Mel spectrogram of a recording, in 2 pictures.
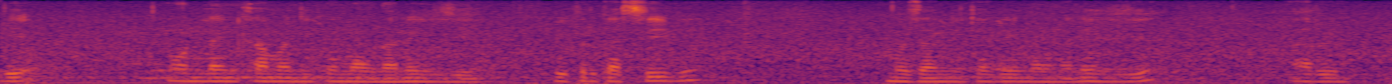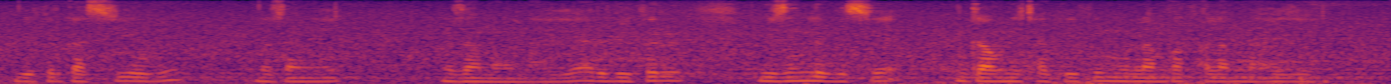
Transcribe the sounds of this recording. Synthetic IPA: be | ɔnlajnkʰamanibʰɯmawnanɯhije | bipʰɯɾɡasijbɯ | mɯzaŋnitʰakɯjmawnanɯhije | aɾu | bipʰɯɾɡasijawbɯ | mɯzaŋni | mɯzaŋmawnaɦajeaɾubipʰɯɾ | bizɯŋlɯbiseɡawnitʰakʰijpʰɯmulampʰakʰalamnaɦaje

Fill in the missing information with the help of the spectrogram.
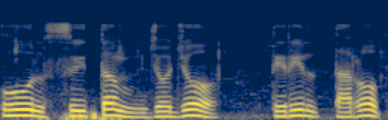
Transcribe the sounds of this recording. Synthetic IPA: ulsujt̪əmd͡ʒɔd͡ʒɔ | t̪iɾilt̪aɾɔp̚

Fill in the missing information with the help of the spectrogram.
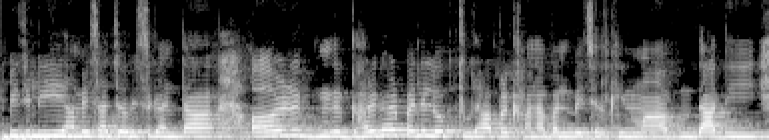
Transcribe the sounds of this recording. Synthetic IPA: bid͡ʒliɦəmesat͡ʃɔbisɡʱəɳʈa | ɔːɾɡʱəɾɡʱəɾpəɦlelokt͡ʃul̤apəɾkʰanabənbɛt͡ʃʰəlkʰinmãd̪ad̪i

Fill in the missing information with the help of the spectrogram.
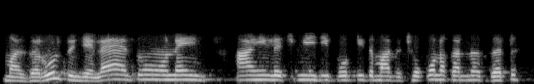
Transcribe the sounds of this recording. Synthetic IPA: mãːzɐɾuːɾt̪ʊ̃ɦɪ̃ɲd͡ʑelaːɪt̪ũːɦʊnəĩãːɦĩːlɐt͡ɕʰmiəd͡ʑiːpoːɾʈit̪ɐmãt̪ɐt͡ɕʰoːkonɐkɐn̆d̪əsɪzɐʈ̆

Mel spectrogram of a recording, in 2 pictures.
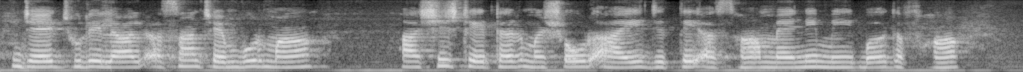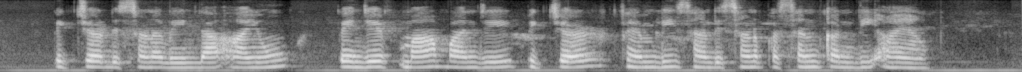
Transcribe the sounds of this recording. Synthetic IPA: d͡ʑɐːd͡ʑuːlelaːlɐsãt͡ɕɛ̃ːmbʊɾmã | aːʃɪʃʈʰeːʈʰəɾmɐʃɦuːɾaːɦed͡ʑɪt̪eɐsãmɐ̃ɦnemẽɓɐd̪ɐfã | pɪk̚t͡ɕəɾɗɪsəɽ̃ʊ̆ʋẽːn̆d̪aʔaːɦijũ | pɐ̃ɦɪ̃ɲd͡ʑemãpɐ̃ɦɪ̃ɲd͡ʑepɪk̚t͡ɕəɾfɛːmɪlisãɗɪsəɽ̃ʊ̆pɐsə̃nd̪kɐ̃nd̪iaːɦijãː

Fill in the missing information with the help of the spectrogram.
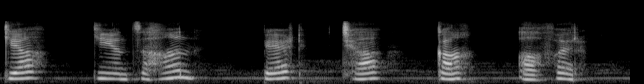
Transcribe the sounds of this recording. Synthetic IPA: kjaː | kijɐnt͡sɐhaːn | peːʈʰ | t͡ʃʰaː | kãː | aːfɐɾ

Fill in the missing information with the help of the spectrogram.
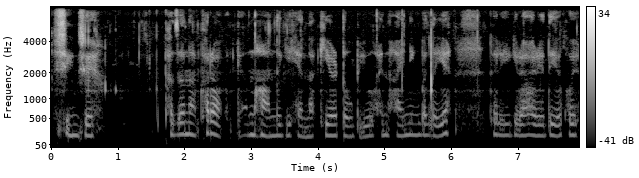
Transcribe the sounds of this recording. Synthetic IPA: siŋse | pʰɐzɐnɐkʰɐɾanɐɦandɐɡihenːɐkiɐɾtɐwbijuhajnɐhajniŋbɐlɐjekɐɾiɡiɾahaɾediɐkʰoj

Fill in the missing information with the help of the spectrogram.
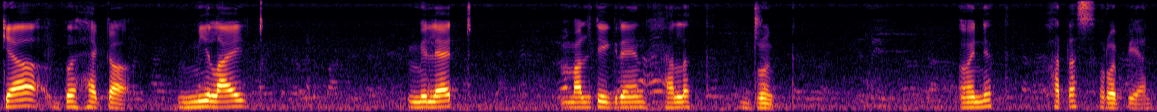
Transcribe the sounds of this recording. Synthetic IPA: kʲaːbəɦɛka | milajʈ | mileːʈ | mɐlʈiɡɾeːnd̪helɐt̪ʰ | ɖɾiŋk | əːnʲit̪ʰ | hɐt̪ɐsɾoːpijɐn

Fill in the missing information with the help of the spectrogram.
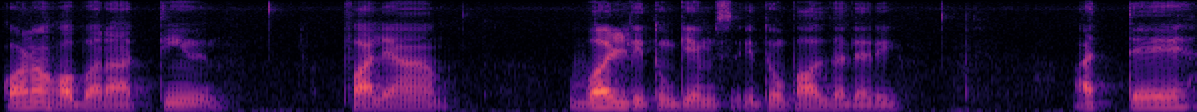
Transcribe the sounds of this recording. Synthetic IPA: kɔɽ̃ãɦɔbəɾat̪ĩ | faljã | ʋəlɖit̪ũɡemsḭt̪ũpawld͡zaljaɾi | a̰t̪e

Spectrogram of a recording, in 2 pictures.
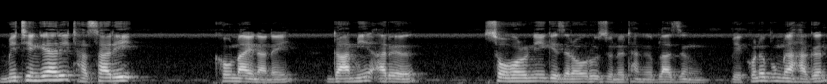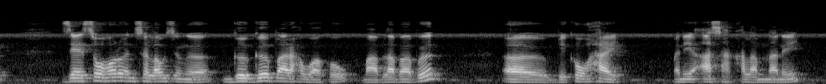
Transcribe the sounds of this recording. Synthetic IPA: mitʰiŋɡejaɾitʰasaɾi | kʰɯwnajnanɯj | ɡamiaɾɯ | sɔɦɔɾniɡezaɾawɾuzunɯtʰaŋɯblazɯŋ | bekʰownɯbuŋnaɦaɡɯn | zesɔɦɔɾɯnsɯlawzɯŋɯɡɯɡɯbaɾɦawakʰɯwmablababɯ | bekʰɯwɦaj | maniʔa̰sakʰalamnanɯj

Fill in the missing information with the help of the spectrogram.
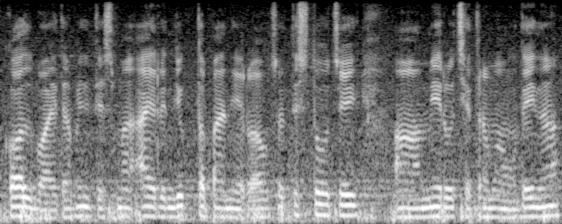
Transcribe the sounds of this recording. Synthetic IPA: kʌlbʱʌed̪apʌnit̪esmaʔajɾʌnjuk̚t̪ʌpaniɦʌɾuaw̃t͡sʰʌt̪est̪ot͡sʌĩ | meɾot͡sʰet̪rʌmaɦũd̪ʌjnʌ

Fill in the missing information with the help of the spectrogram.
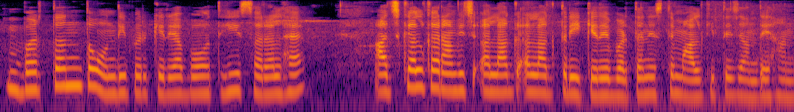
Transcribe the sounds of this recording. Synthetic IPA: bəɾt̪ənt̪oːnd̪iːpəɾkɪɾjaːbɔːt̪ɦiːsəɾəlɦɛː | əd͡ʒkəlkəɾãːʋɪt͡ʃələɡə̰ləɡt̪əɾiːkeːd̪eːbəɾt̪ənɪst̪eːmaːlkiːt̪eːd͡ʒãːnd̪eːɦən

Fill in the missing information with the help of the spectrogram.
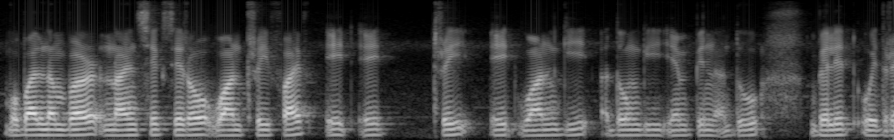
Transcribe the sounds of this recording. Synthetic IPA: mobajlnɐmbəɾnajnsiksziɾowant̪ʰɾipʰajbetʰet | t̪ʰɾi | etʰwanɡiɐ̰d̪omɡiʔempinɐ̰d̪ubelitojd̪ɾe

